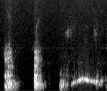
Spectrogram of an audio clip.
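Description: A run of short, low animal calls about every half second, ending in one longer call that rises and then falls in pitch.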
